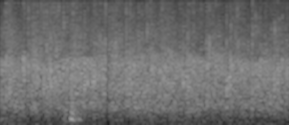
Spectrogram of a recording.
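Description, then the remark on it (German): A large audience applauds a speaker after an informative talk, a dense wash of clapping hands that stays loud and even throughout with no voices standing out. “Bitte nochmal einen ganz großen Applaus”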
